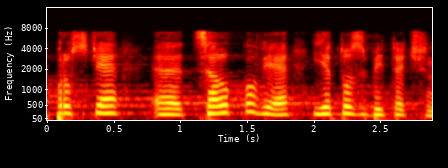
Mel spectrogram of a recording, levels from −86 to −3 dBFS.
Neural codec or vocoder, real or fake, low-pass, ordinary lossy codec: none; real; 7.2 kHz; AAC, 48 kbps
